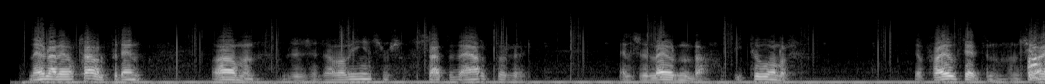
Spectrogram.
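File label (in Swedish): Östra Ingelstad Skåne, dialekter; Folkminnen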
